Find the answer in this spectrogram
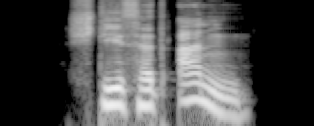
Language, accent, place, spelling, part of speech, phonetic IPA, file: German, Germany, Berlin, stießet an, verb, [ˌʃtiːsət ˈan], De-stießet an.ogg
- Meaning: second-person plural subjunctive II of anstoßen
